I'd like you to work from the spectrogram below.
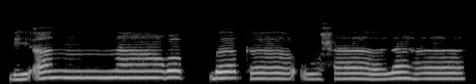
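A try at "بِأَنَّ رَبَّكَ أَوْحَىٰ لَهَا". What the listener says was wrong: Nanya tidak panjang.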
